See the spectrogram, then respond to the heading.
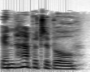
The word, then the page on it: inhabitable: British English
